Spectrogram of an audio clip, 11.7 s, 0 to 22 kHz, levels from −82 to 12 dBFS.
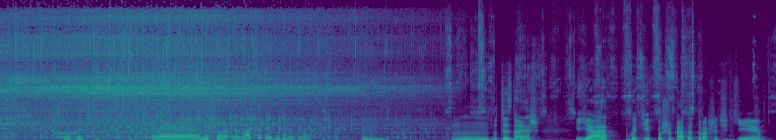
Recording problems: household noises; very loud; throughout; 3 dB above the speech

